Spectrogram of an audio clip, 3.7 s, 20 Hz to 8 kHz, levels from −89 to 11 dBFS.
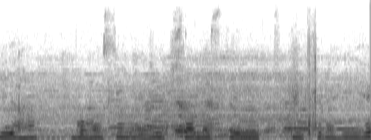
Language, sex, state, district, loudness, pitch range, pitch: Hindi, male, Bihar, East Champaran, -19 LUFS, 220-235 Hz, 225 Hz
